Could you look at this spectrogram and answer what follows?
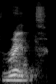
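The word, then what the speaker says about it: read: En su pasado es red, como el color rojo.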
